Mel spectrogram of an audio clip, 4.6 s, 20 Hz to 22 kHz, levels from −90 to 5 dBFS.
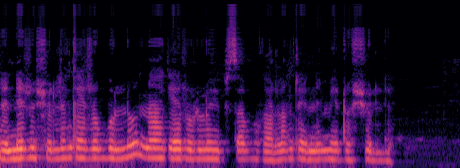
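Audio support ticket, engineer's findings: Encoder starved of bits, likely low-rate Opus compression in its music (CELT) mode, consistent with roughly 24 kbps. Throughout the speech: band energy kept but detail refilled with folded or noise content, so tones go grainy and rough. Bandwidth intact to about 20.2 kHz.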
